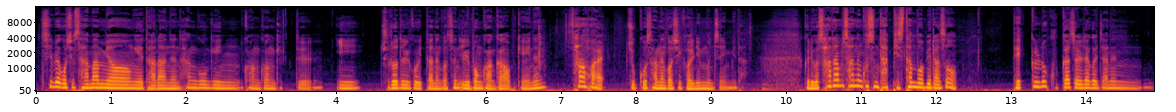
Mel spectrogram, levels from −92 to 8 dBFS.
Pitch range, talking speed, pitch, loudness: 125-160 Hz, 295 characters per minute, 140 Hz, -17 LUFS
